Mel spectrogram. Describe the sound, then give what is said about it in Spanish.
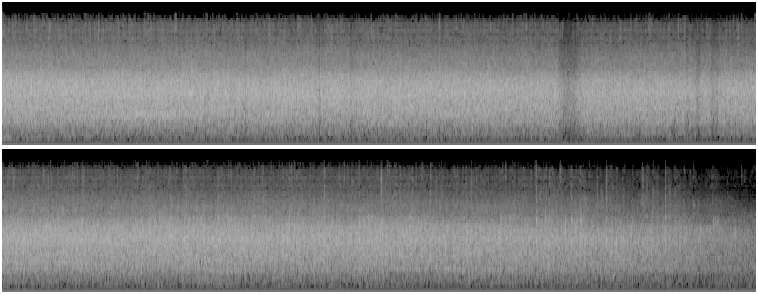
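Sustained audience applause in a sports hall for all the teachers, a dense and steady wash of many hands clapping for about fifteen seconds with a brief dip partway through, gradually tapering off at the end. No voices are heard. “Así que permitidme también que echemos un piropo aquí a los profesores y también un aplauso, ¿por qué no?, a todos los profesores, que se merecen todo lo mejor.”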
